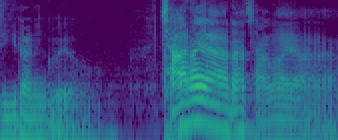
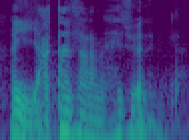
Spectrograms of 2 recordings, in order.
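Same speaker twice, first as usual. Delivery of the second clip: ordinary talk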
